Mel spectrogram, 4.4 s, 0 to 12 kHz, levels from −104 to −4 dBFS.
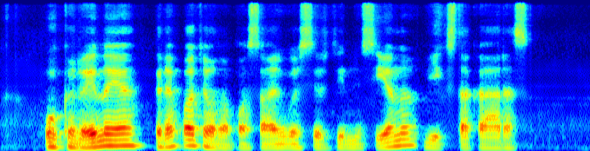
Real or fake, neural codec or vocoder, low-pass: fake; codec, 24 kHz, 1.2 kbps, DualCodec; 10.8 kHz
